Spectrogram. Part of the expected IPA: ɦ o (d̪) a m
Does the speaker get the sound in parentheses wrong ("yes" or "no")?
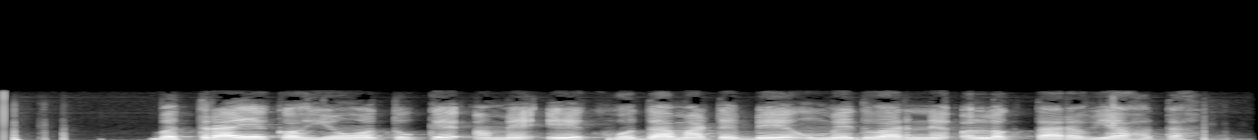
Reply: no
